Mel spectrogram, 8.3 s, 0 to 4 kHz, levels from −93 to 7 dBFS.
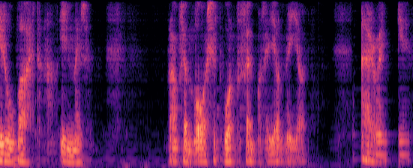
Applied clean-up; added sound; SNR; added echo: neural mask model DeepFilterNet 3.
